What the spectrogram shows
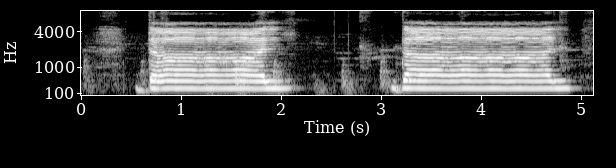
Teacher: جب یہ لام ادا ہو رہا ہے دال کا، تو آپ اگر فیل کر رہے ہیں کہ آپ کی زبان جو ہے وہ ان دو دانتوں، سامنے والے دو دانتوں کی جڑ سے لگ رہی ہے، تو آپ کے دال کا مخرج صحیح ادا ہو رہا ہے۔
